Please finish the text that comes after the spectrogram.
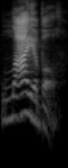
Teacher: when you have I a in the middle of a word it can have the long I sound rather than the short I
